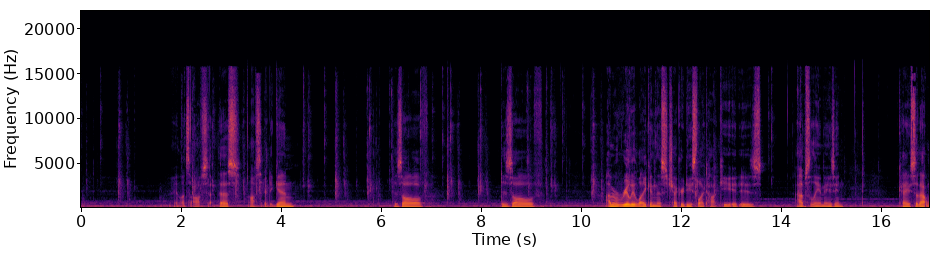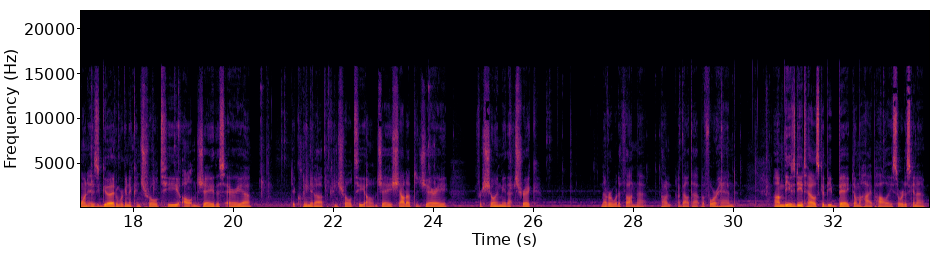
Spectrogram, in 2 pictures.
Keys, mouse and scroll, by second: 0.8 ctrl+q, 1.9 click, 2.2 ctrl+x, 2.5 b, 3.2 ctrl+q, 3.5 ctrl+x, 3.7 middle click, 4.4 b, 5.2 ctrl+q, 5.8 ctrl+x, 6.2 shift+middle click, 6.5 middle click, 6.7 b, 7.3 ctrl+q, 8.0 ctrl+x, 8.4 middle click, 8.9 shift+middle click, 9.3 b, 10.3 ctrl+q, 10.9 ctrl+x, 11.3 b, 12.3 ctrl+q, 13.7 click, 14.5 ctrl+x, 14.6 middle click, 15.2 middle click, 15.9 middle click, 17.1 Tab, 17.6 click, 18.2 ctrl+t, 18.8 alt+j, 19.3 middle click, 20.5 Tab, 20.9 click, 21.4 ctrl+t, 21.8 alt+j, 22.9 middle click, 23.8 Tab, 24.1 middle click, 25.5 h, 26.2 click, 26.5 middle click, 27.1-28.2 middle drag, 28.4 middle click, 28.9 click, 29.7 h, 29.9 middle click, 30.7 shift+middle click, 32.9-33.9 drag.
